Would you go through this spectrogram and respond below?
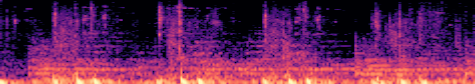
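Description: Horse archers' hooves clip-clop in quick repeating pairs across the battlefield of the Bannerlord game with the Shokuho mod, a soft rhythmic trot at moderate distance with no voices.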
